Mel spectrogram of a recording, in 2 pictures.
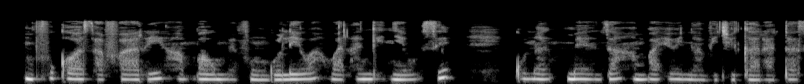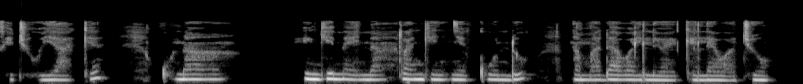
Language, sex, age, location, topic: Swahili, female, 18-24, Kisumu, health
